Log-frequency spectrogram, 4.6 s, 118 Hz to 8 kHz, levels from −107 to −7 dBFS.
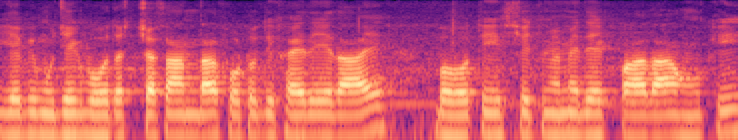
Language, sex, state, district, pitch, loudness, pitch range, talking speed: Hindi, male, Haryana, Charkhi Dadri, 130 Hz, -18 LUFS, 130-135 Hz, 260 wpm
